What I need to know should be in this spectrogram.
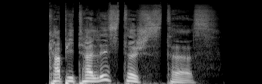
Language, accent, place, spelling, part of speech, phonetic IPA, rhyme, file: German, Germany, Berlin, kapitalistischstes, adjective, [kapitaˈlɪstɪʃstəs], -ɪstɪʃstəs, De-kapitalistischstes.ogg
- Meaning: strong/mixed nominative/accusative neuter singular superlative degree of kapitalistisch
